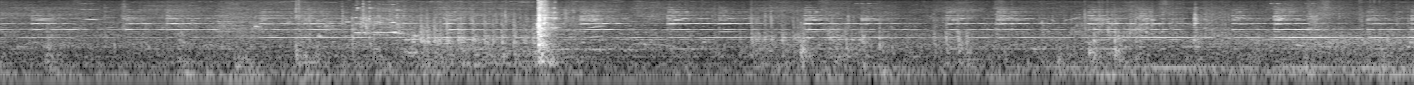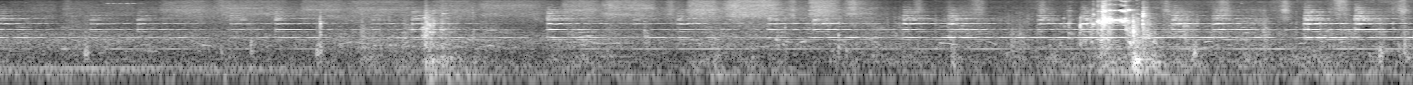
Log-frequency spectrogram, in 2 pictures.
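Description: Steam excursion train rolling slowly past on the rails, with a steady high ringing from the wheels and track. Sharp clanks come about five seconds in and again around eighteen seconds, and a louder one comes near the end as the locomotive approaches.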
